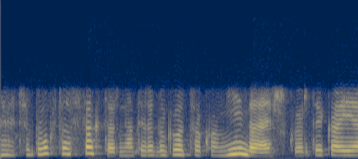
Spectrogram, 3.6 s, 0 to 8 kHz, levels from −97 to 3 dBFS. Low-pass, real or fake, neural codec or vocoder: 7.2 kHz; fake; vocoder, 44.1 kHz, 80 mel bands, Vocos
